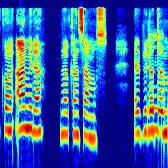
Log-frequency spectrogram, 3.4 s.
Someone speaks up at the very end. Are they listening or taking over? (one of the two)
listening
